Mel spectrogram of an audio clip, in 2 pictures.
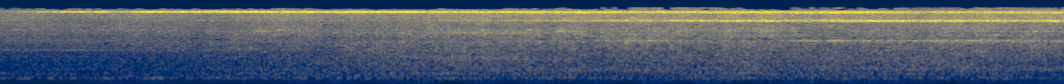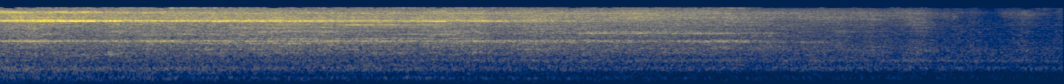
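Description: Adelaide suburban diesel railcar set passing by: engine and wheels on the rails make a loud rushing hiss with high steady whining tones over it. It swells in the first couple of seconds, holds, then fades away near the end as the train moves off.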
